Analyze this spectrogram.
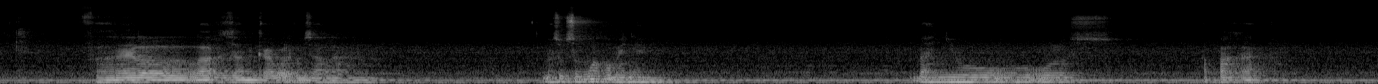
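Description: A young man talks calmly and close by, in short bursts.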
